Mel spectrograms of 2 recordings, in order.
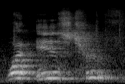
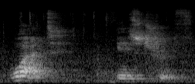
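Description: First: "What is truth?" slow and lifted, in one unbroken phrase; slow, pointed question. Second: Low, quiet, with a pause after "What"; hushed, halting question. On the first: Real, not acted. Preacher putting Pilate's question to the congregation, slow pointed question. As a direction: ask "What is truth?" slowly, higher on "is truth". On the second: Acted. Preacher quoting Pilate at the trial, low halting question. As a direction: let "What ... is truth?" sink down softly, broken by a pause.

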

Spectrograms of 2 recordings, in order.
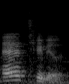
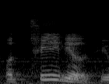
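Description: First: Attribute with the stress thrown to the front, AT-tribute; stress on first syllable. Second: Attribute drawn out slowly with the stress on TRI, at-TRI-bute; stress on second syllable. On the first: Teacher contrasting the noun stress for students, AT-tribute. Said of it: "요거는 강세가 attribute, 앞에 올 때". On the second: Teacher slowly repeating the verb stress for students, at-TRI-bute. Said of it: "강세가 뒤에 올 때". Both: Shown as a demonstration.

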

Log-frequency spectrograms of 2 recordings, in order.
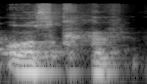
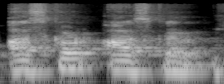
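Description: First: Said in the usual way. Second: Oscar with a gringo accent. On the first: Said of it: "trato de decirlo muy". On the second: Shown as a demonstration. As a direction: say Oscar, Oscar slowly, the American English way. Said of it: "dizque muy gringo". (Oscar dicho lento con acento gringo)

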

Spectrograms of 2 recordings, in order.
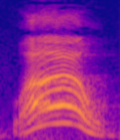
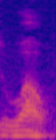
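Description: First: High, loud, drawn-out WOW; exclaimed wow. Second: Said in the usual way. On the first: Shown as a demonstration. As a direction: cry out in amazement, voice soaring. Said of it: "לצעוק!". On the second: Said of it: "ולא להגיד".

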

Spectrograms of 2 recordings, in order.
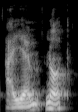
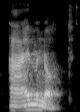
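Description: First: Said in the usual way. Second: "I'm" merged into one syllable before not; forma contratta. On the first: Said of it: "Anziché". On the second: Shown as a demonstration. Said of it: "si contrae l'"I am". ("I'm not" con "I'm" in una sillaba)

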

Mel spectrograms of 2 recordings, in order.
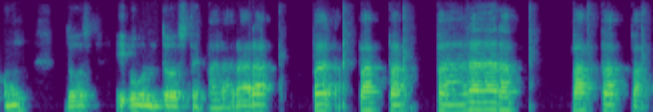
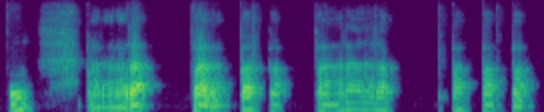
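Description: First: Scat phrase pushing beats two and four; accents on two and four. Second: Scat phrase pushing beats one and three; accents on one and three. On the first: Teacher demonstrating phrasing accented on two and four. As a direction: sing it leaning on two and four. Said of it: "Voy a acentuar ahora en dos y cuatro". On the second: Teacher demonstrating phrasing accented on one and three. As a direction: sing it leaning on one and three. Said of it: "acentuando en uno y tres". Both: Shown as a demonstration.

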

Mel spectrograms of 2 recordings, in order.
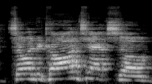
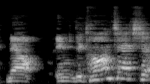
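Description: First: Higher American politician voice; in-character speech. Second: Said in the usual way. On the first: Shown as a demonstration. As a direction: lift it into the candidate's voice. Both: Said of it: "I'm gonna speak later".

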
